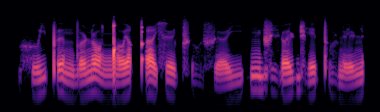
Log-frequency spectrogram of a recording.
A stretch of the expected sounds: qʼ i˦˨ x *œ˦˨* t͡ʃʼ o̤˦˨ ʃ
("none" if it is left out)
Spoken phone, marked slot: ø˦˨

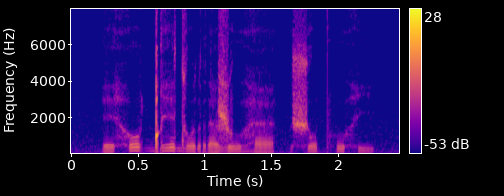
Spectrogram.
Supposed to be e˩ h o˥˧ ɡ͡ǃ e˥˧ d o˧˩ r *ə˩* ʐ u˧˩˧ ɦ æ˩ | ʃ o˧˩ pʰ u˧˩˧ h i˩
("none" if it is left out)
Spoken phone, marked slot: æ˩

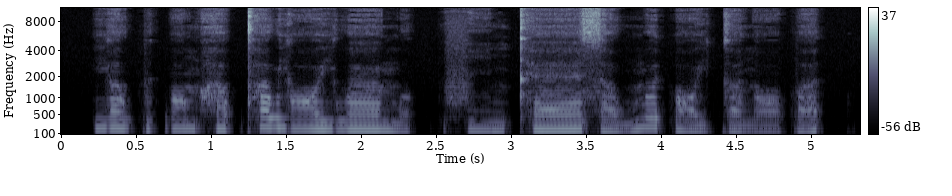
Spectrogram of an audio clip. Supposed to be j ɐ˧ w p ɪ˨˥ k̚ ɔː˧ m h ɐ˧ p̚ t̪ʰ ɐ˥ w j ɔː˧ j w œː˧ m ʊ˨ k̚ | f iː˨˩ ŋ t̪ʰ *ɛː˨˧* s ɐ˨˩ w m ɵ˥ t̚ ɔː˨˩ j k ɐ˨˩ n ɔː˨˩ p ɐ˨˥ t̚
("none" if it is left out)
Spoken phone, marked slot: ɛː˨˧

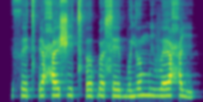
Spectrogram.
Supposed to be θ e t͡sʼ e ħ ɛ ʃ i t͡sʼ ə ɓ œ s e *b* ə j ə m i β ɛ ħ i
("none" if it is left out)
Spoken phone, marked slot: b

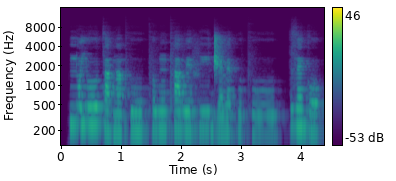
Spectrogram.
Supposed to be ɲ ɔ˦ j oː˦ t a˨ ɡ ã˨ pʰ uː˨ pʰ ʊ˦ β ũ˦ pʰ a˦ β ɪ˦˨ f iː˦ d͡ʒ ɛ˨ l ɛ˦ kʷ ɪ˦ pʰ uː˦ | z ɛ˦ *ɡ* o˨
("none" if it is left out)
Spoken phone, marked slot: ɡ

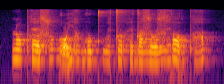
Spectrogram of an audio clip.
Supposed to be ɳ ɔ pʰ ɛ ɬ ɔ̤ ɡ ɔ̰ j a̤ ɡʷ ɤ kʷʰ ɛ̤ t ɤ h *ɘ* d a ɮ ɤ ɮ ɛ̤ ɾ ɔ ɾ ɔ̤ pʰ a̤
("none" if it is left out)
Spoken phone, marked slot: ɘ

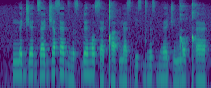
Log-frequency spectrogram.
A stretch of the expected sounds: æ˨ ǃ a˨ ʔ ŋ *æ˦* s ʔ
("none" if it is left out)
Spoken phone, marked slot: æ˨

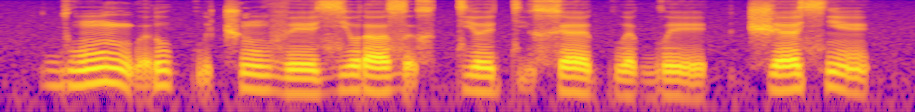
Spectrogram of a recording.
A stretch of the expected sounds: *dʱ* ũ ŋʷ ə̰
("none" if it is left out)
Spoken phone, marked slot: dʱ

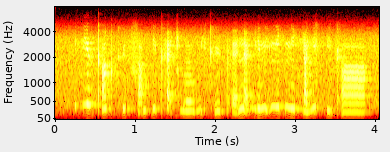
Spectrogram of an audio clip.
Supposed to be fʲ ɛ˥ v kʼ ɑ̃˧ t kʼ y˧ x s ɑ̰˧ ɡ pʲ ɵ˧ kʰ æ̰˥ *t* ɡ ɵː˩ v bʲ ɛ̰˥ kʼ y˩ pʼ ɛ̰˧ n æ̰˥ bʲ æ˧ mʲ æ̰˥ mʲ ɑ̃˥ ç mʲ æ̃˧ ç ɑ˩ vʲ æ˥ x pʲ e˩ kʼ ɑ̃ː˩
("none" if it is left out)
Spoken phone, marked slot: c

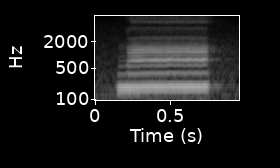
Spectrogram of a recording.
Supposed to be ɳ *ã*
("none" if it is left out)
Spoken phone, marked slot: ã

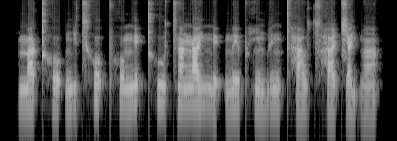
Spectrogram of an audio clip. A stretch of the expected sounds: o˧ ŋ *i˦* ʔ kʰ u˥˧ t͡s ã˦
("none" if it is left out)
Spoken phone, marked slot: e˦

